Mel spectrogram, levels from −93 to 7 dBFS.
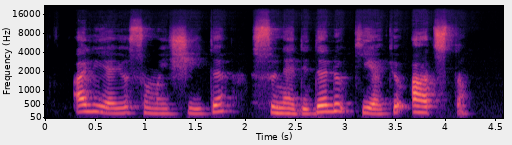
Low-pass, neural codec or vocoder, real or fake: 19.8 kHz; vocoder, 44.1 kHz, 128 mel bands, Pupu-Vocoder; fake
